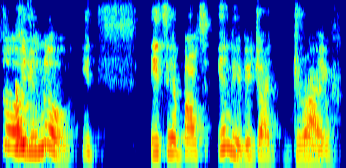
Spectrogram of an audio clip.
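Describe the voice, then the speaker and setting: A Nigerian man, a recent immigrant with a Nigerian accent, answers interview questions earnestly and emphatically, often restarting his sentences. His voice is high, sing-song, unhurried, a little mellow and slightly rough, in a dry, dull, lo-fi recording.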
